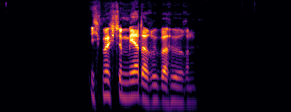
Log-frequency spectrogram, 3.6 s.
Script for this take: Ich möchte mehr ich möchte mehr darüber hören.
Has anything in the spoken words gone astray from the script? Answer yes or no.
yes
